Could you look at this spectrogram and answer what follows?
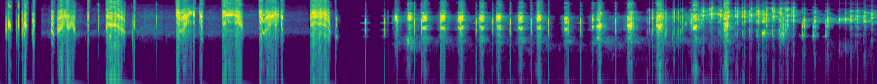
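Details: Swiftlet house lure sound, the 'tombak raja' call: a series of harsh, clicking, broadband pulses, then quick high chips that speed up into a continuous thin twittering trill.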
